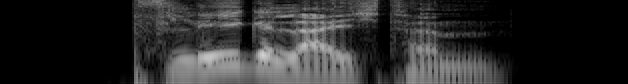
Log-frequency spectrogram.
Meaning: strong dative masculine/neuter singular of pflegeleicht
- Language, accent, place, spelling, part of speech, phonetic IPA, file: German, Germany, Berlin, pflegeleichtem, adjective, [ˈp͡fleːɡəˌlaɪ̯çtəm], De-pflegeleichtem.ogg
